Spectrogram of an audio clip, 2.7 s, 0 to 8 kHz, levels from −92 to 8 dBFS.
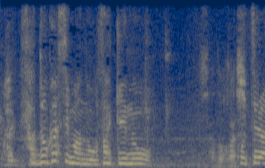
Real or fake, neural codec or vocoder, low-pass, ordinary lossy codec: real; none; none; none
